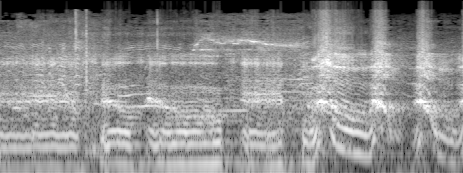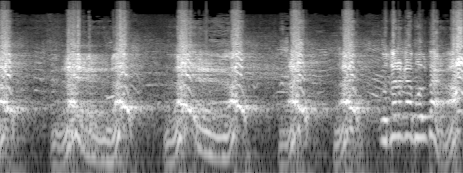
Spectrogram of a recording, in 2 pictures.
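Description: A man imitates street dogs barking at each other with a loud, close run of rhythmic voiced barks and yelps that grow faster and more insistent, starting with a few spoken, growly sounds.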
